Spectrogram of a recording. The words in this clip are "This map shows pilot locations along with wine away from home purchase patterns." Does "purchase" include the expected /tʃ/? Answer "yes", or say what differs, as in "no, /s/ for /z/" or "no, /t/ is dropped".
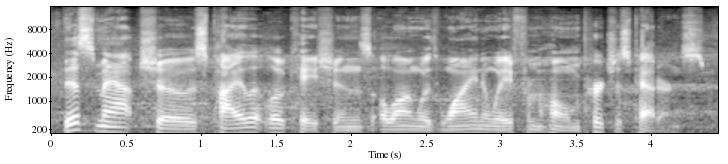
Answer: yes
